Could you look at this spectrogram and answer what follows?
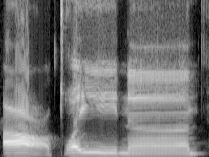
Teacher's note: یا ساکن سے پہلے زبر ہے تو اس کو ہم جلدی کے ساتھ پڑھیں گے، حروف لین ہے، اور عین کو آپ نے حلق کے درمیان والے حصے سے ادا کرنا ہے، عین کا جو مخرج ہے وہ آپ نے پورا ادا کرنا ہے۔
